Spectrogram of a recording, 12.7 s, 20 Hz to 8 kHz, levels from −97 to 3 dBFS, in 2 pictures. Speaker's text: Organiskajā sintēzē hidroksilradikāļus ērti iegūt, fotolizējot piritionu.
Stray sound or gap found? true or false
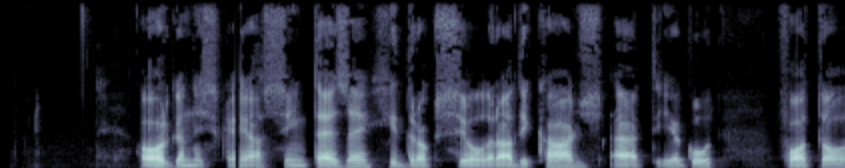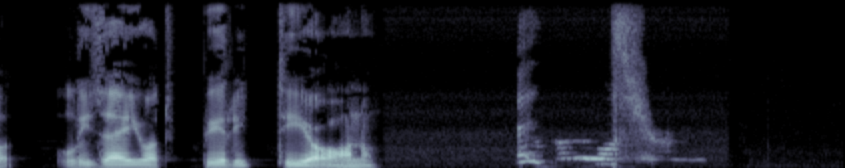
true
